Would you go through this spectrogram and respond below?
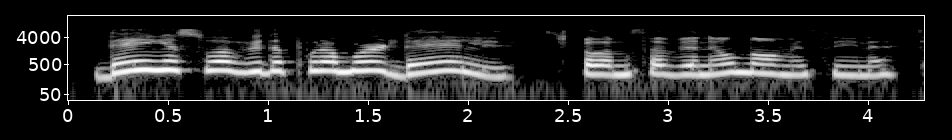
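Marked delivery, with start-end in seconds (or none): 0.2-2.3 mock drawn-out, high, slow shouted call. Retelling how a woman in the camp kept shouting, imitating her shouting. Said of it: "ela começou a gritar assim".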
